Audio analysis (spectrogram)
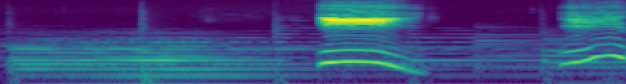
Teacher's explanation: ই ই যখন আমরা বলছি, দেখো জিভটা সামনের দিকে এগিয়ে এসেছে, তোমার ঠোঁটটা কিন্তু অনেকটা ছড়িয়ে গেছে। ই বলবার সময় জিভটা সবচেয়ে উঁচু জায়গায়, আর মুখের মধ্যে ফাঁকা অংশ প্রায় নেই।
